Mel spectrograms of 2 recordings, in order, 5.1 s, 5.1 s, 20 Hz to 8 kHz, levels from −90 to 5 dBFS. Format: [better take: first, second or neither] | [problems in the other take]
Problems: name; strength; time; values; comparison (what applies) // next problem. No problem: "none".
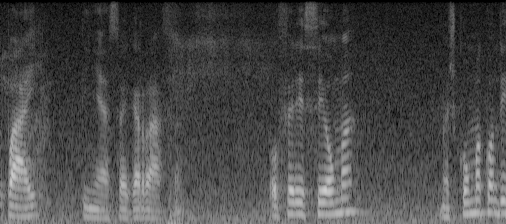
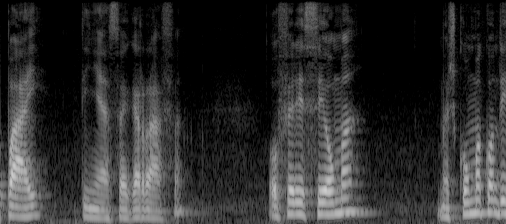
second | background sound (Water + Explosion); 13 dB below the speech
